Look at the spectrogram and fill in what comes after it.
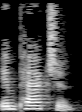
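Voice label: "impaction", English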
